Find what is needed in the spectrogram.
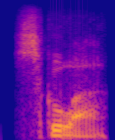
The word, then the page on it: skua: American English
